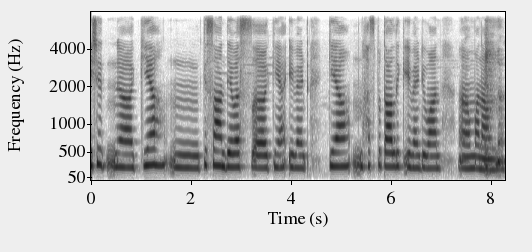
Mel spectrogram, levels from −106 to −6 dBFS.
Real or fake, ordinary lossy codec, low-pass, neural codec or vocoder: real; none; 7.2 kHz; none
